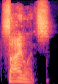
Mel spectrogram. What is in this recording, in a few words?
silence; Escape from Tarkov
